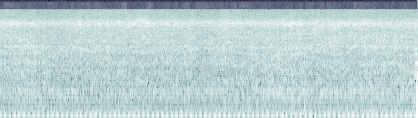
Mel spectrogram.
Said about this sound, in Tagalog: Maandar yung makina natin kasi, ayan.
